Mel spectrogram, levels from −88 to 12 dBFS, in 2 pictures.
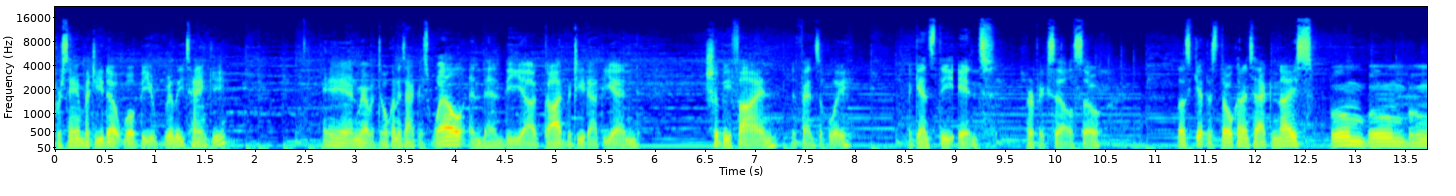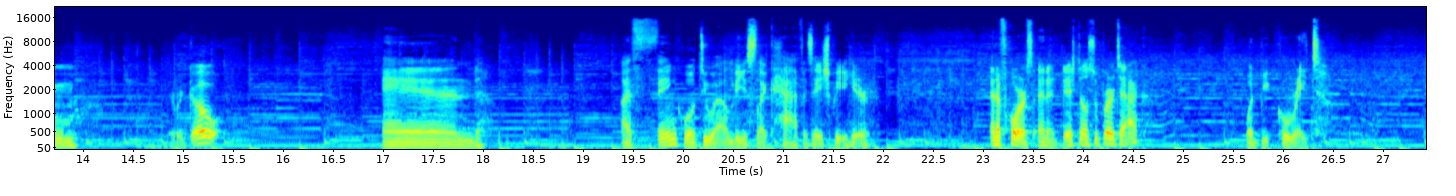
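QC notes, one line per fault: No fault found, so there are no fault lines to give.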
